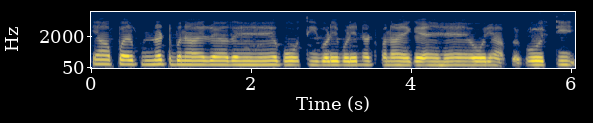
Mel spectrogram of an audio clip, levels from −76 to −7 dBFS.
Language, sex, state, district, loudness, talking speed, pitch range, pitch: Hindi, male, Bihar, Jahanabad, -14 LUFS, 210 wpm, 190-205 Hz, 195 Hz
